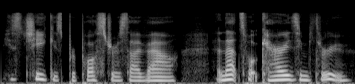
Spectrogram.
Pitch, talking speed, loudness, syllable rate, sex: 195 Hz, 185 wpm, -18 LUFS, 5.3 syllables/s, female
